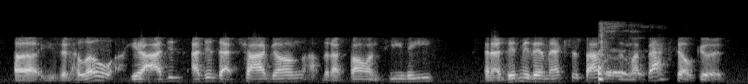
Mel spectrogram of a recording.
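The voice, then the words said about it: Put-on Midwest accent. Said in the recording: “I'll do my best as to interpret, to do a Midwest accent.”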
